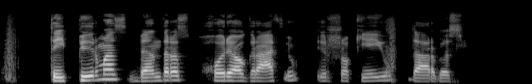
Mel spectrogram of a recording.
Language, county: Lithuanian, Vilnius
